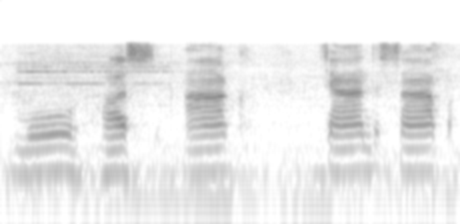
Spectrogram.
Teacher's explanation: इसका चिन्ह चंद्रबिंदु द्वारा दर्शाया जाता है। इसका उच्चारण नाक एवं मुंह से होता है। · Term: अनुनासिक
